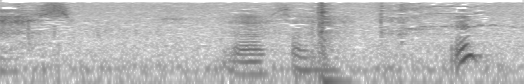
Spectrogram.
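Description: A broken door creaks and squeals through a few drawn-out groans as it swings, with a final higher whine near the end, over a low murmur of background noise.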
